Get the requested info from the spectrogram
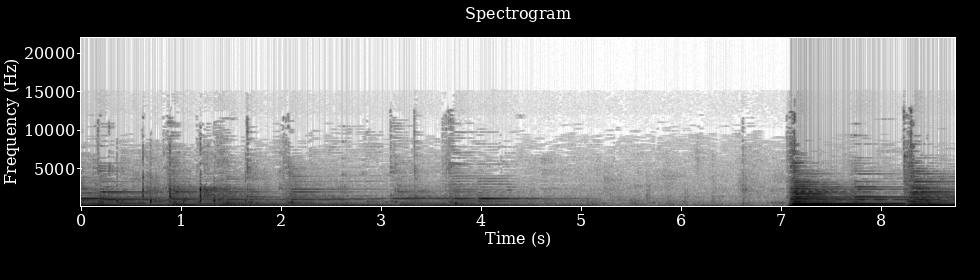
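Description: Acoustic guitar and acoustic piano playing the slow opening chords of a song: a chord rings and slowly fades over about five seconds, then a louder chord is struck about seven seconds in.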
